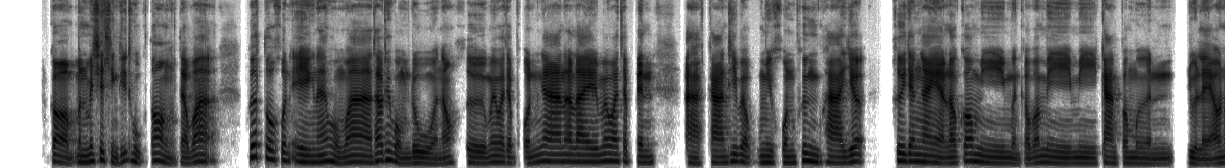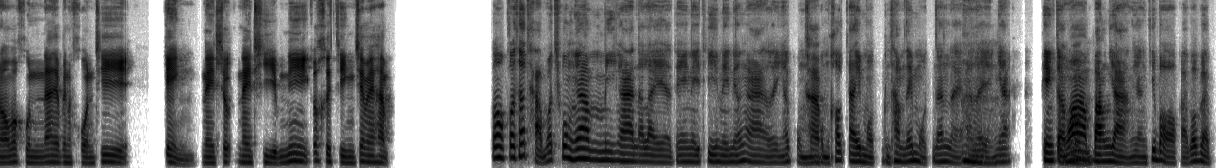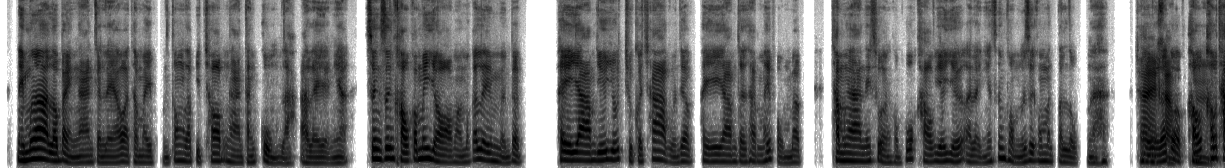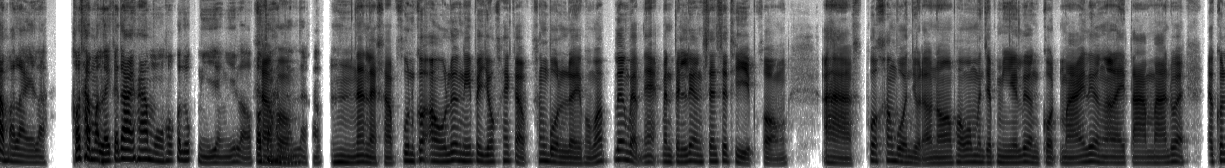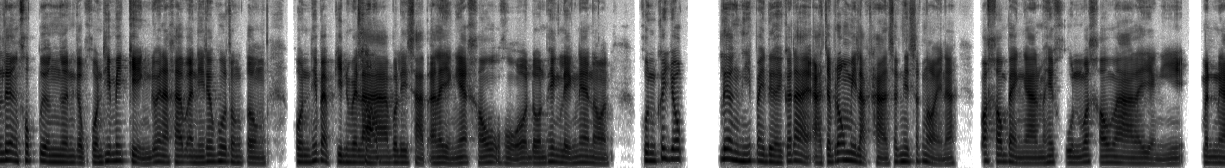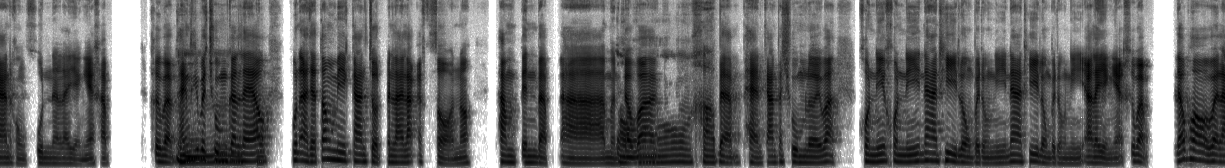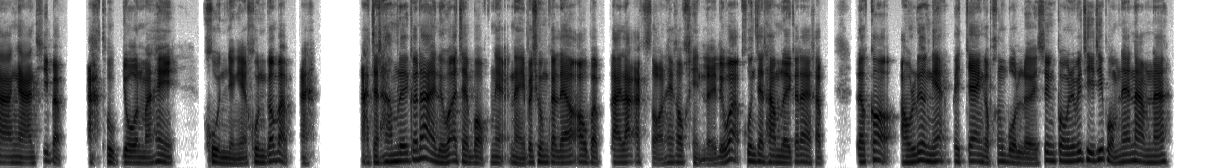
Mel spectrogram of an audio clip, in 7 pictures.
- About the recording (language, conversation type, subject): Thai, advice, คุณควรทำอย่างไรเมื่อเจ้านายจุกจิกและไว้ใจไม่ได้เวลามอบหมายงาน?
- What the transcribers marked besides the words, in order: laughing while speaking: "นะ"; laughing while speaking: "ประมาณ"; in English: "เซนซิทิฟ"; tapping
